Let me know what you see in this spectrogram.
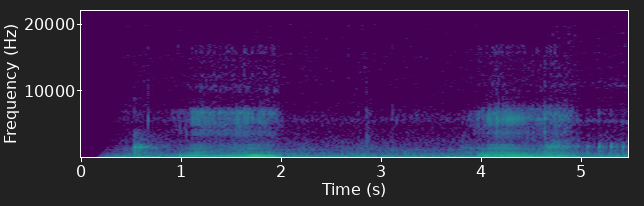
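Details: Beagle snoring with eyes wide open, not sleeping: two loud, rattling snores on the in-breath, about three seconds apart.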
